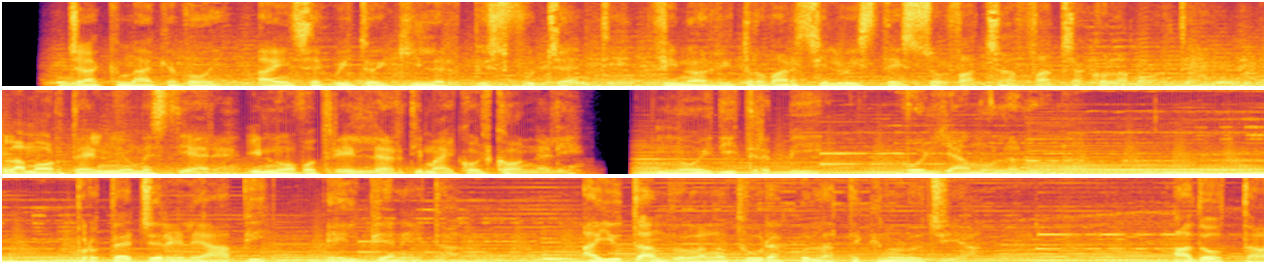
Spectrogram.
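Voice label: Italian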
